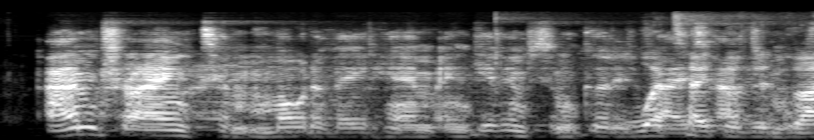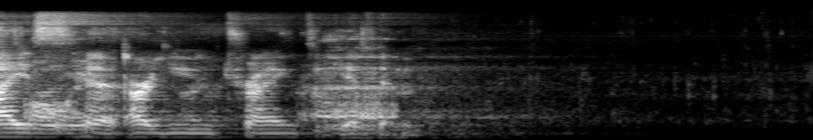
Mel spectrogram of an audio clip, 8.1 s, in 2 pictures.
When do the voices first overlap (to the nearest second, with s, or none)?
3 s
